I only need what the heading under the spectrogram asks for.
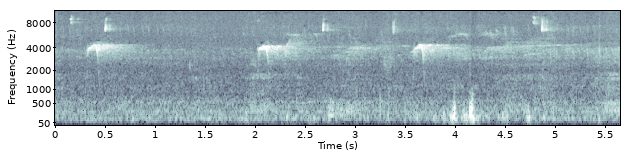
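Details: Rustic bunting feeding in a thicket among fallen leaves in mixed woodland in the Sayama Hills, 24 December 2020. It gives sharp, very short high call notes about every one and a half seconds, with faint higher ticks and soft rustling below.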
